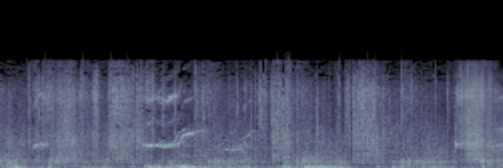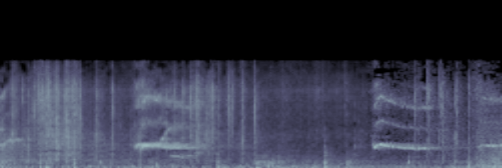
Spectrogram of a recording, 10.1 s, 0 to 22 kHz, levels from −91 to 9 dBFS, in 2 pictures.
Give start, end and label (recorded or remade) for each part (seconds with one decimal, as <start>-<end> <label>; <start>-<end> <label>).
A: 0.0-4.6 recorded; 4.6-8.7 remade; 8.7-10.1 recorded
